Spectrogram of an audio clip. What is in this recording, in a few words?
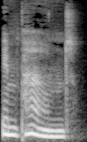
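"impound", British English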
